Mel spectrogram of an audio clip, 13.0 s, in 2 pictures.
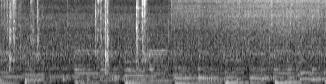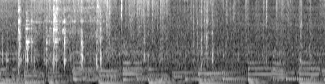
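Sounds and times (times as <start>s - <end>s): soft background music: 0.0s - 13.0s
food sizzling in hot oil: 3.3s - 13.0s.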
